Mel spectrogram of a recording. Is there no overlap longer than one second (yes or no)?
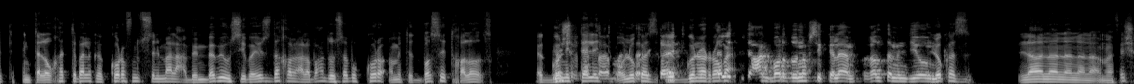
no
